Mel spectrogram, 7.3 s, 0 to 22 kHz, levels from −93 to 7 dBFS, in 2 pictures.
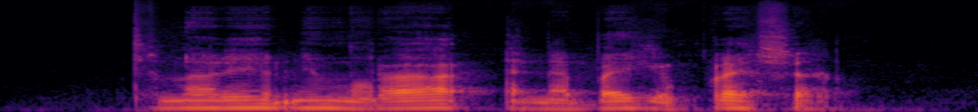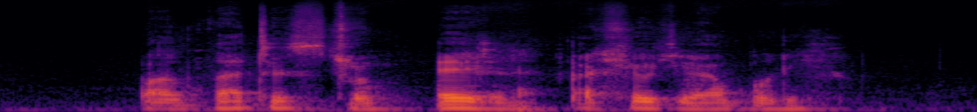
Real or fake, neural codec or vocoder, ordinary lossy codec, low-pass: fake; codec, 44.1 kHz, 3.4 kbps, Pupu-Codec; none; none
